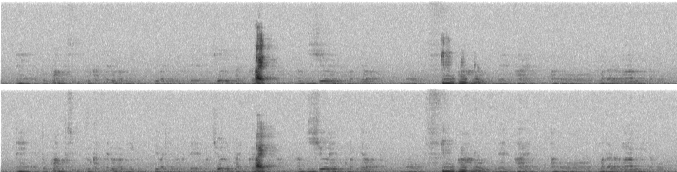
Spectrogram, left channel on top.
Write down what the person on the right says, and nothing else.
えっと、まあ私、部活でのラグビー部っていうわけじゃなくて、まあ準体育会みたいな、
あの、自主運営のクラブではあったんですけども、
まあそうですね、はい。あのーまあ大学のラグビーだと、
